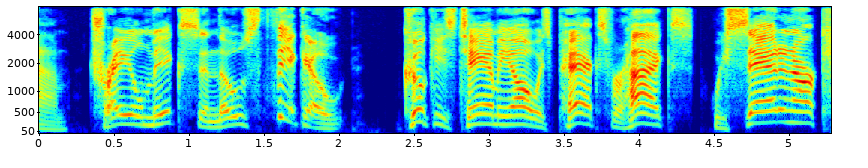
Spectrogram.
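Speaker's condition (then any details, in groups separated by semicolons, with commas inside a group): No condition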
